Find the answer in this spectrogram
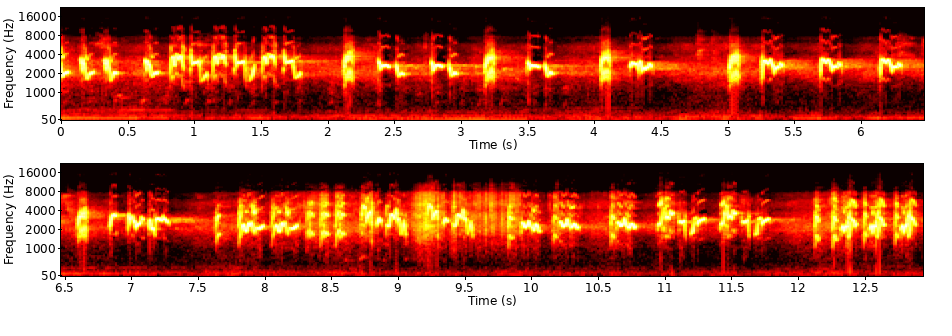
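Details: Energetic sooty-headed bulbul (kutilang) singing for use as a lure for wild birds, a dense run of quick chirps and bubbly warbled notes with hardly a pause, growing busier toward the end.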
